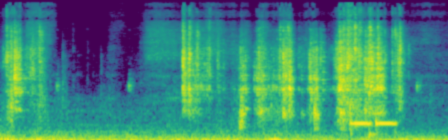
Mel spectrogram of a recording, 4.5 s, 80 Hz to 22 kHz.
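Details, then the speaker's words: Tesla Model Y (Hardware 4) driving on FSD: light clinks and rattles in irregular bursts over steady road hum; something loose rattling inside the cabin, source not yet found. "Sorry, something rattling around here. I'm watching. Yeah, I'm hoping you guys can't hear that. I gotta figure out what the hell's rattling around."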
